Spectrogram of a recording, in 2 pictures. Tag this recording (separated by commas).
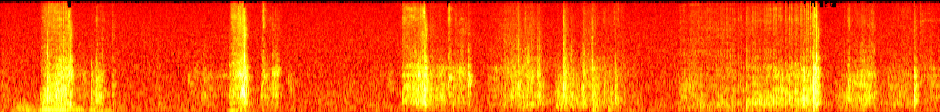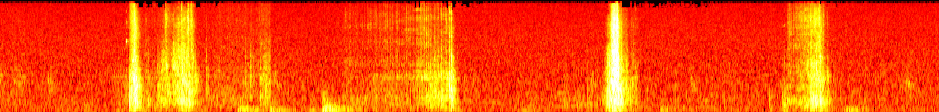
Domestic sounds, Scissors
